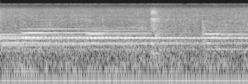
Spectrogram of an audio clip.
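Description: Soft sustained chord from an opera pit orchestra: several held notes ringing steadily, with a higher note added just after the start.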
